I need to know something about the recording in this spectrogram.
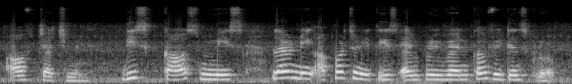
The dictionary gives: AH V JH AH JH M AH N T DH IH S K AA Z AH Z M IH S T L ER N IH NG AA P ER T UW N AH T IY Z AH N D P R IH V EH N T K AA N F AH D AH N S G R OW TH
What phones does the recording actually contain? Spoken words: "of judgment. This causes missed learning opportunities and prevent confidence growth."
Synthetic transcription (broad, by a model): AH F JH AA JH M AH N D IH S K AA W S M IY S L ER N IH NG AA P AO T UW N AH T IY S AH N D P R IH V EH N T K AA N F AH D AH N S G R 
